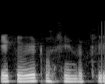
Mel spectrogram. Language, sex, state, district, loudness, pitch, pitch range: Hindi, male, Bihar, Vaishali, -15 LUFS, 135 Hz, 135-140 Hz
